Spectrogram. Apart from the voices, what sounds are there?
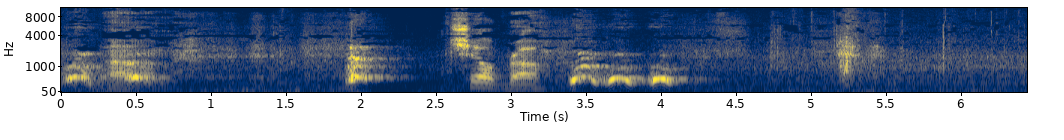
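dog barking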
